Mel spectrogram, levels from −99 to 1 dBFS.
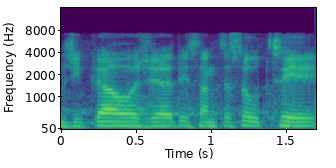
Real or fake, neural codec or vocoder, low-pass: fake; codec, 16 kHz, 4 kbps, X-Codec, HuBERT features, trained on general audio; 7.2 kHz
